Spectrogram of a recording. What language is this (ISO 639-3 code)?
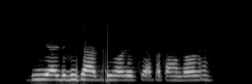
pan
